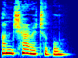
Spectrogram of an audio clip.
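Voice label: "uncharitable", British English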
